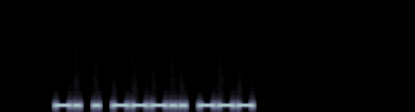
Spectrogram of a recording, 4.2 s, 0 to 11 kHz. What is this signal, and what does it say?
Morse code, heard as a keyed tone, about 25 wpm, 700 Hz. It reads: NE8O
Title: USA Call Signs - 4 Characters - Repeated 2x - 25wpm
